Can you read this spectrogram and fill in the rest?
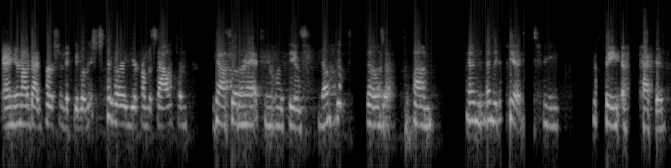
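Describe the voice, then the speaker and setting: A woman's voice: mid-range voice, fairly even intonation, normal speed, muffled recording. A woman giving casual spoken feedback as a participant in an online group discussion.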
